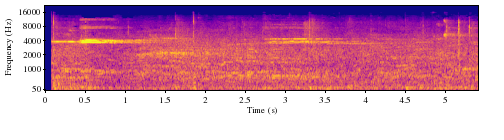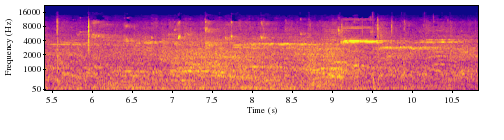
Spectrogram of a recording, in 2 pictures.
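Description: Busy, echoing volleyball hall: a crowd of voices, with a volleyball bounced on the court floor and several sharp ball hits scattered through, a cluster of them a little past halfway. A few short high-pitched squeals near the start and near the end.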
